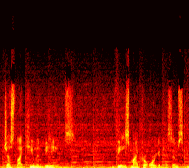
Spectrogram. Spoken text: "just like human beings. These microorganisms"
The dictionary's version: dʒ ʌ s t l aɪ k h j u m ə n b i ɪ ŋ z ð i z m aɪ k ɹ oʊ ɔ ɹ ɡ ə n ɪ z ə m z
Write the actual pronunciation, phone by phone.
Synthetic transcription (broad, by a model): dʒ ʌ s t l aɪ k h j u m ə n b i ɪ ŋ z ð i z m aɪ k ɹ oʊ ɔ ɹ ɡ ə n ɪ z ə m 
